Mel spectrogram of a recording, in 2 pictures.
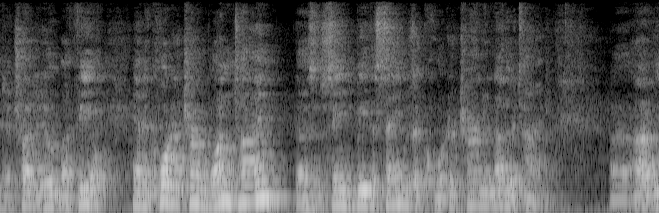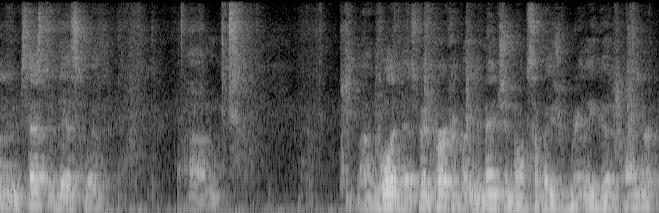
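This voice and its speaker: A man's voice: mid-range voice, dark tone, recorded from a distance, a little hiss or hum. A man narrating his woodworking project in a casual, rambling way, with frequent fillers and restarts, recorded in his home workshop. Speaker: woodworking vlogger. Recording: echoey workshop, voice off-mic.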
